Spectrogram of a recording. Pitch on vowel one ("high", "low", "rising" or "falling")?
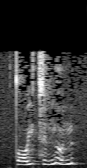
rising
